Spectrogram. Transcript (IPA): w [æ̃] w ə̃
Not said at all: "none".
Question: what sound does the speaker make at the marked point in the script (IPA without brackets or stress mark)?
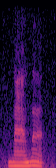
æ̃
